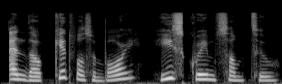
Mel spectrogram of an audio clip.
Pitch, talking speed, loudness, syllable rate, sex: 220 Hz, 210 wpm, -19 LUFS, 4.4 syllables/s, female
